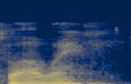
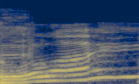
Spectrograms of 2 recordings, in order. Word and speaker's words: Huawei: It looks like the British phone company has dropped Huawei phones from its 5G network launch lineup.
